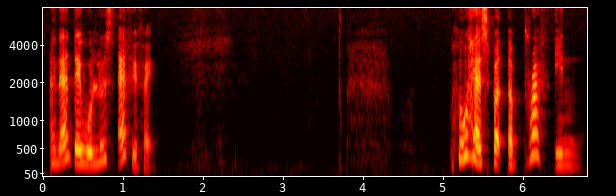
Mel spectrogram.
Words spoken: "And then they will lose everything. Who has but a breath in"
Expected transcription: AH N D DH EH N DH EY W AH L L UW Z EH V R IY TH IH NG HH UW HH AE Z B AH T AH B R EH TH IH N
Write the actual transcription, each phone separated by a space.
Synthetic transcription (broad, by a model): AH N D EH N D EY W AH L L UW S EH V R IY F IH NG HH UW HH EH S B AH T AH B R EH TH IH N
